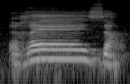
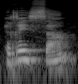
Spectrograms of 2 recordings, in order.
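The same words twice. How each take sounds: First: The middle consonant is a buzzing z sound. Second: The middle consonant is a hissing s sound. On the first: The speaker calls it right. "elle chante Z" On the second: The speaker calls it wrong. "ça n'existe pas"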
